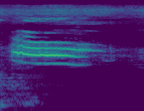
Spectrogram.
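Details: Pet cat giving a single drawn-out, high-pitched meow, steady in pitch and fading at the end, while being asked about the shoelace-like rope it brought back; faint low room sounds around it.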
